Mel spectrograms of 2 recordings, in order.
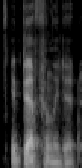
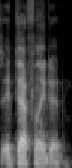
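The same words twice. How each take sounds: First: Softer, lower repeat; quiet echo. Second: Said in the usual way. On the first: Real, not acted. Repeating to himself, quietly confirming. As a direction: say it again under the breath.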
